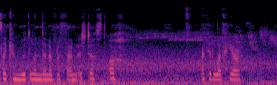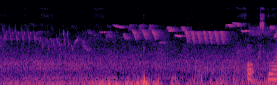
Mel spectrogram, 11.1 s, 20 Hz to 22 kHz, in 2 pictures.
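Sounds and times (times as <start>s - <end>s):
songbirds chirping and trilling: 0.0s - 11.0s
steady low rumble: 0.0s - 11.0s.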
